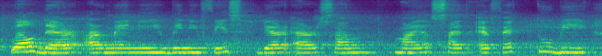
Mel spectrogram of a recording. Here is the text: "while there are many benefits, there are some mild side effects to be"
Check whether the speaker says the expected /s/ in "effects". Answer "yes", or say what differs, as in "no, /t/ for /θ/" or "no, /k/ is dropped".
no, /s/ is dropped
